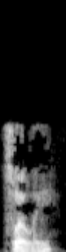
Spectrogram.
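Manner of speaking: usual speaking voice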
